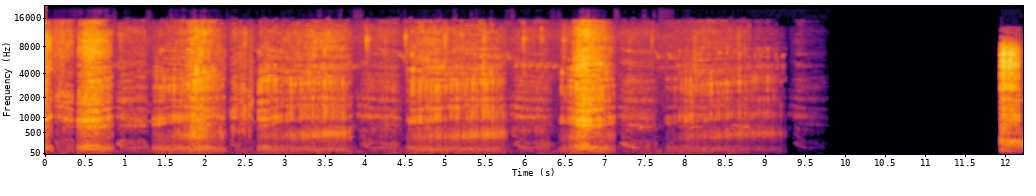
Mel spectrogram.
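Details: Repeated roaring from a lion: a run of short, hoarse, deep roars and grunts in quick succession, one louder peak near the middle, then silence before a final abrupt burst.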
